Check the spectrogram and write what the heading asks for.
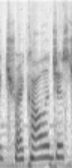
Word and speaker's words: trichologist: Is that how you say trichologist? Trichologist, how do you say it? – Trichologist.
